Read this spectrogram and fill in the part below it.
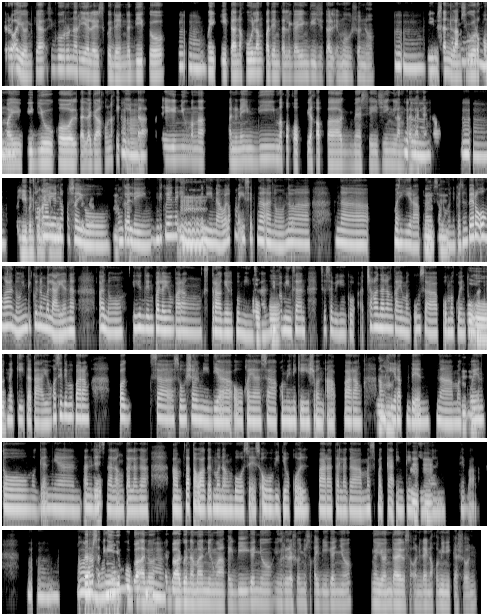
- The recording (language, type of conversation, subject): Filipino, unstructured, Paano ka natutulungan ng social media na makipag-ugnayan sa pamilya at mga kaibigan?
- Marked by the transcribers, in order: tapping; other background noise; chuckle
